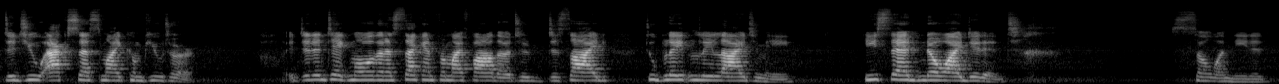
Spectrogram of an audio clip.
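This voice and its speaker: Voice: mid-range voice, unhurried, sharp tone, rough recording. A reader going through a book aloud with sarcastic running commentary, exasperated, blunt and prone to swearing.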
